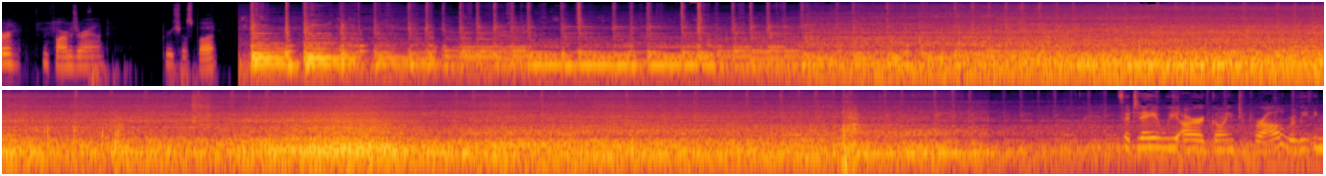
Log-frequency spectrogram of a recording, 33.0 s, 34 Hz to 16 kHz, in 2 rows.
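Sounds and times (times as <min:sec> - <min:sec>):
van engine humming: 0:03.0 - 0:33.0
sharp knock: 0:27.0 - 0:27.4.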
